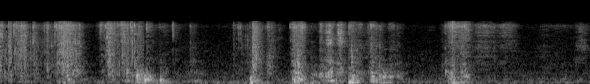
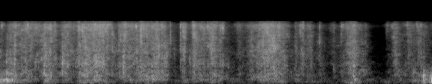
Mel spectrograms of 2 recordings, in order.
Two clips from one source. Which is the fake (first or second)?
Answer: second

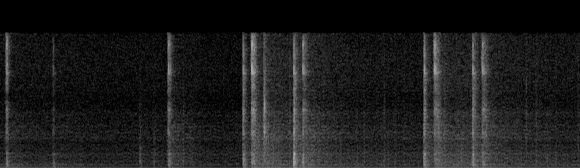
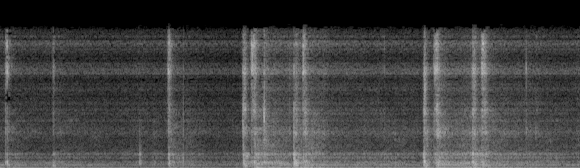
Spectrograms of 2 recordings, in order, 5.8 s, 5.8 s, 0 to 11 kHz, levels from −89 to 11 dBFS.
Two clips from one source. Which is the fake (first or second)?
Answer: second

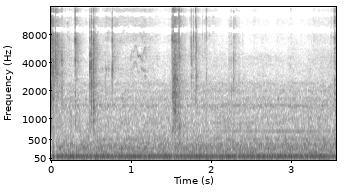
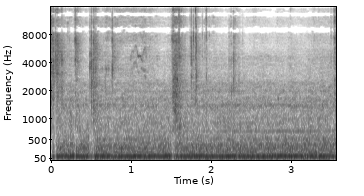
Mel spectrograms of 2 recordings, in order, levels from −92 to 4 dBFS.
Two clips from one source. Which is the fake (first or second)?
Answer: second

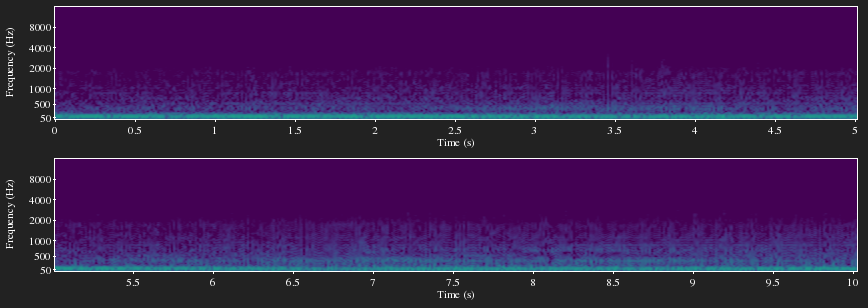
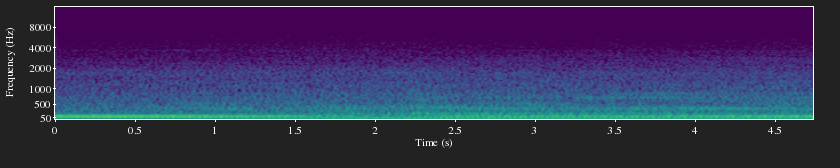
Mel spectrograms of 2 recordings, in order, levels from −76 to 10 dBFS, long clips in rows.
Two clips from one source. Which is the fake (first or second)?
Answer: first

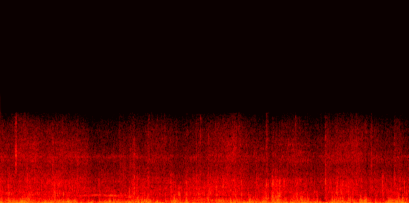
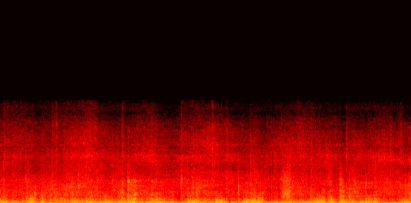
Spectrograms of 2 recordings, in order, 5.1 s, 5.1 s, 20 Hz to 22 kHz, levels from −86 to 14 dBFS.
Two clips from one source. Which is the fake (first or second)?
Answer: second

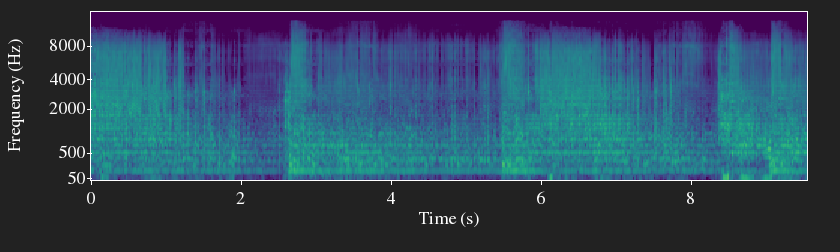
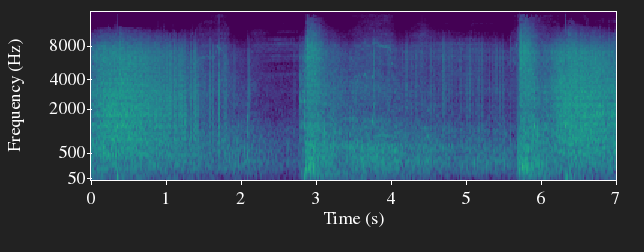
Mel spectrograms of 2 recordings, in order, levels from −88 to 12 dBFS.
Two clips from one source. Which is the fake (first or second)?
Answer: first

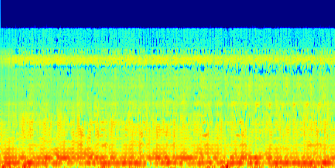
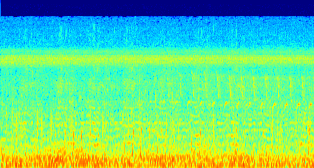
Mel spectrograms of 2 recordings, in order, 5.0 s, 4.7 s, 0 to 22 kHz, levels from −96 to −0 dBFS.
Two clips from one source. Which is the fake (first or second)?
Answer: first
